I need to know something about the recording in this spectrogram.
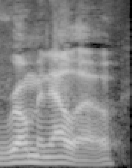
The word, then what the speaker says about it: Romaniello: just called you romanello but there's an eye in there that I never noticed am I have I been saying your name wrong this entire time and just being like a dick no we we we don't use the eye the eye is it's a silent eye I assume I assume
